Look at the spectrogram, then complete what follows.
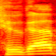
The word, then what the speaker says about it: hygge: and their like togetherness like they call it hygge it's spelled like h-y-g-e-e but pronounced hygge but it's about like together coziness and it's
